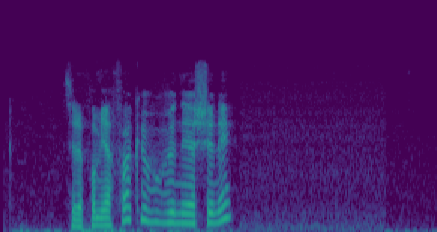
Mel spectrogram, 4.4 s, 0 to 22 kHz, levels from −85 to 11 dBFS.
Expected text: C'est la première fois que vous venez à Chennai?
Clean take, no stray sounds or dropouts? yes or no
yes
